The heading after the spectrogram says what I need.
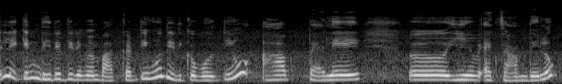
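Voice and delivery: calm her worries tenderly; soothing reassurance. Retold or imitated. [name] reassuring anxious girlfriend.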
